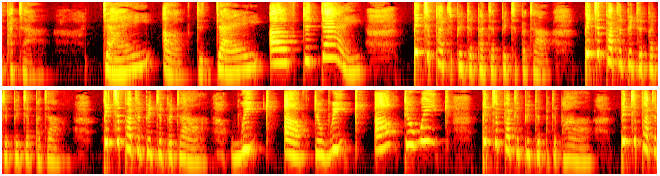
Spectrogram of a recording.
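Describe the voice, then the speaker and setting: A woman telling a children's story in a theatrical, interactive way, with playful repeated sound words and drawn-out emphasis. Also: fairly high pitch, a bit bright. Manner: invites listeners to join in.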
